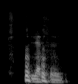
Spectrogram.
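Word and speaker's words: Liufau: Just to add to the linebacker pick, if there's one thing about how do you pronounce his name? LaFou.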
